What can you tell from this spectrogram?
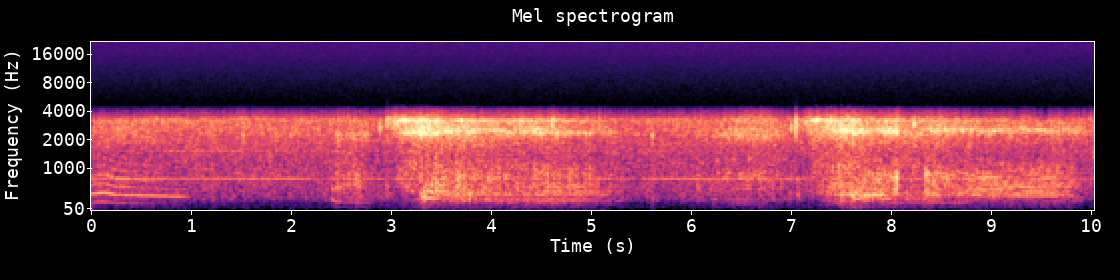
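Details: Two people snoring together: long, rasping breaths with fluttering, tonal parts from two overlapping sources, on a muffled, low-quality recording; snoring during sleep.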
